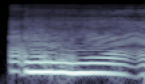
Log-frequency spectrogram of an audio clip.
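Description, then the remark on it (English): A single loud, drawn-out fart with a low, buzzing tone that shifts slightly in pitch, lasting over a second, with no talking. “You started farting”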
